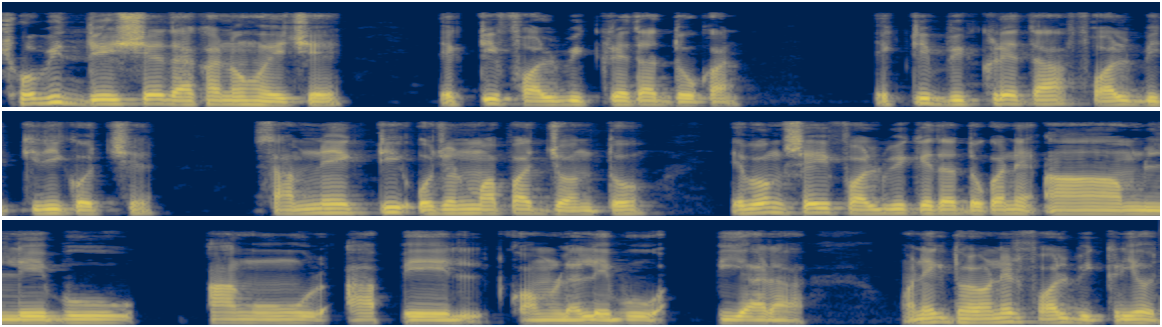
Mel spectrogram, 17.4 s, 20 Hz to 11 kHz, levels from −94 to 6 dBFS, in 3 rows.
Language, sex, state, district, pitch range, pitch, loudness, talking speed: Bengali, male, West Bengal, Kolkata, 105-125 Hz, 115 Hz, -15 LUFS, 115 wpm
